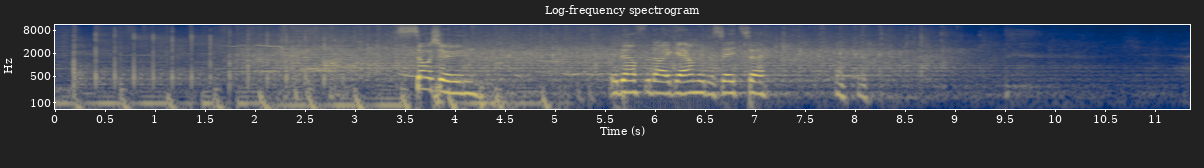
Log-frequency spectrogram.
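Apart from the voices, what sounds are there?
roaring audience applause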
